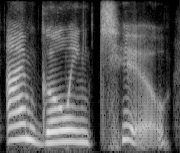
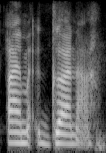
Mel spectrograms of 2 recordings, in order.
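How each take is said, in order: First: Each syllable of 'going to' is said in full. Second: 'Going to' is reduced and blended into 'gonna'. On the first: "instead of saying I'm going to" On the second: "very often you'll hear English speakers um, say I'm gonna"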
